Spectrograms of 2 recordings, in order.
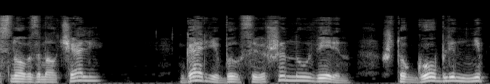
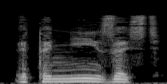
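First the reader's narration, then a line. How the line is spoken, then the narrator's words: Quiet. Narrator (Russian): тихо сказала она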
